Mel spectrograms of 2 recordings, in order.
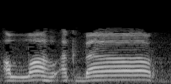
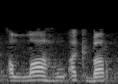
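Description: First: The vowel after the b is drawn out long. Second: The vowel after the b is short. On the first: The word comes to mean drums. The speaker calls it wrong. "مد الباء وأشبع حركتها" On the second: God is the greatest. The speaker calls it right. "فبدلا من أن يقول الله أكبر"

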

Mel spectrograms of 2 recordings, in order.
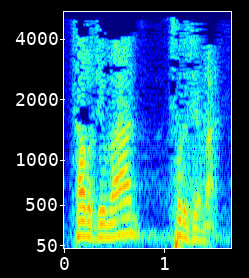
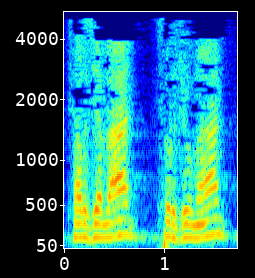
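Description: Both takes have the same delivery.

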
